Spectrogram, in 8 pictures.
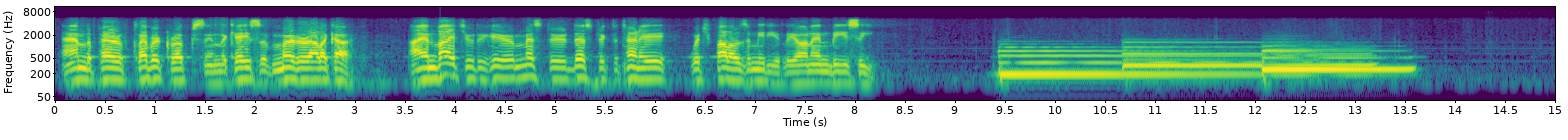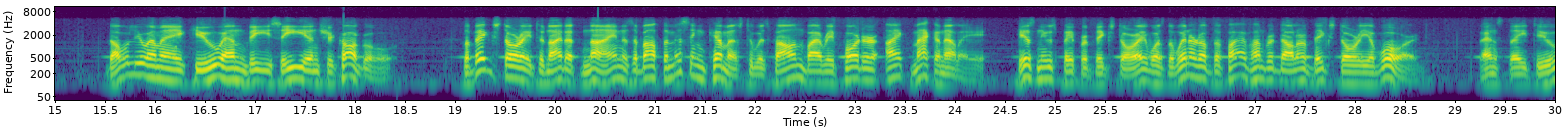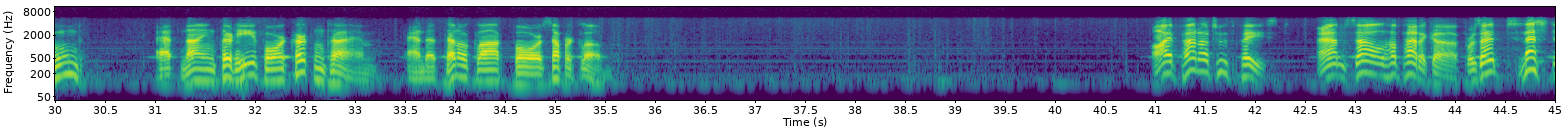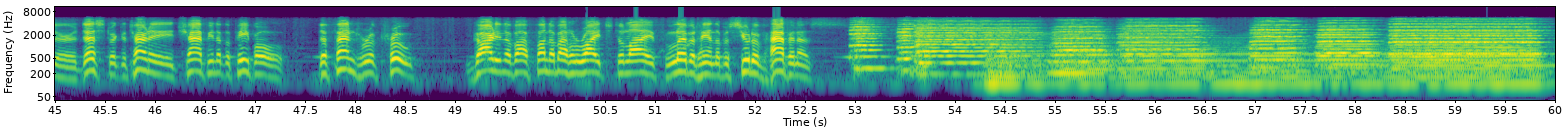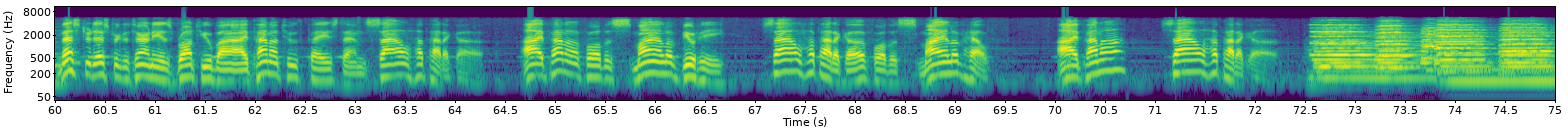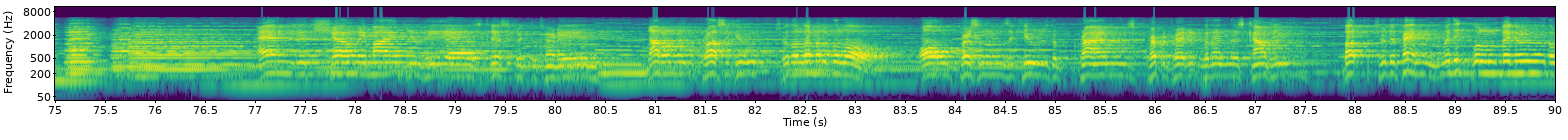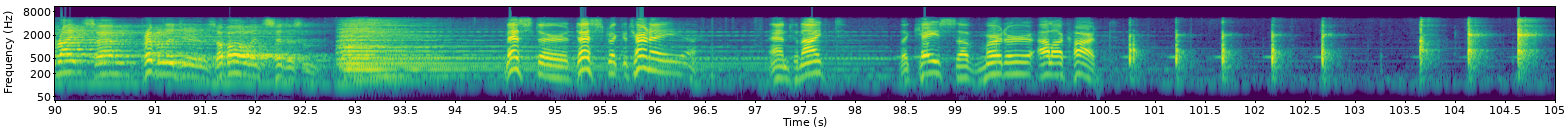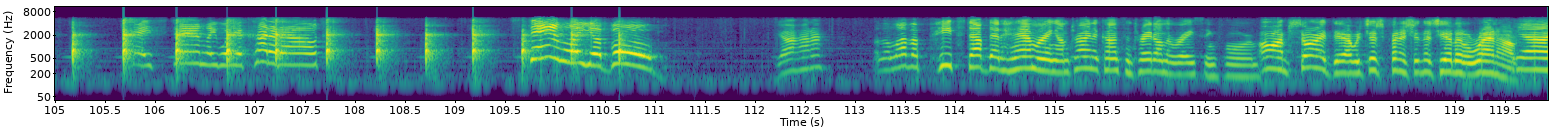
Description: District Attorney is a radio crime drama, produced by Samuel Bischoff, which aired on NBC and ABC from April 3, 1939, to June 13, 1952 (and in transcribed syndication through 1953).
